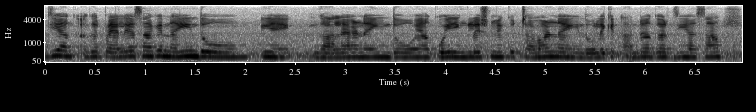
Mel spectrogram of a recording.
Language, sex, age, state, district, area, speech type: Sindhi, female, 30-45, Madhya Pradesh, Katni, rural, spontaneous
